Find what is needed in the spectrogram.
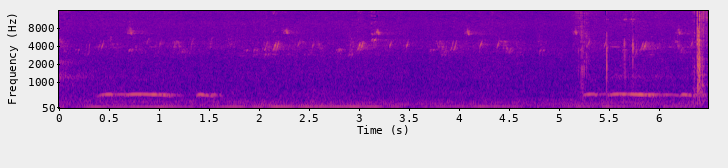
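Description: Birds calling outdoors: a small bird's short high chirps repeating every fraction of a second, and twice a lower, drawn-out cooing note, near the start and again near the end, over a steady low hum.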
